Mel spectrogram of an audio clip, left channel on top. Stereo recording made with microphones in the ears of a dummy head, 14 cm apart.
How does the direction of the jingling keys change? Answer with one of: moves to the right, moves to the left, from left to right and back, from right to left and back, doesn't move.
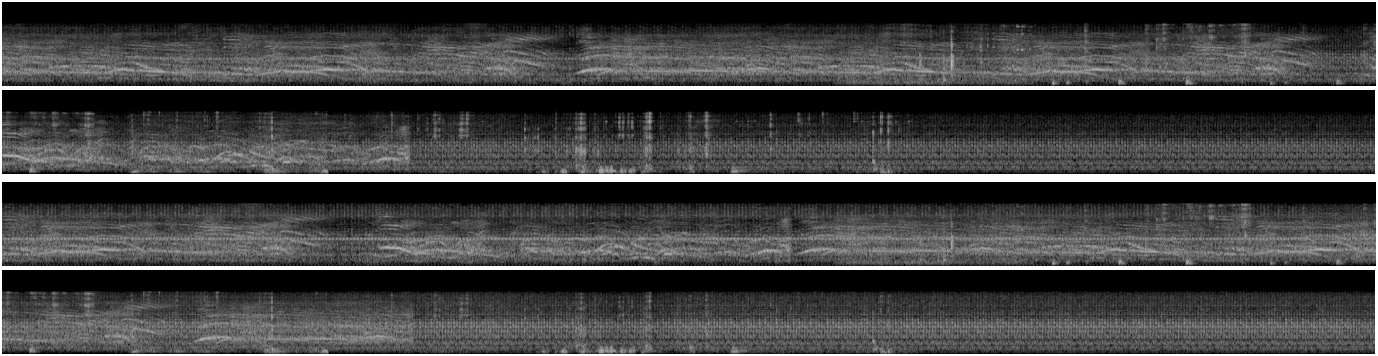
from left to right and back.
